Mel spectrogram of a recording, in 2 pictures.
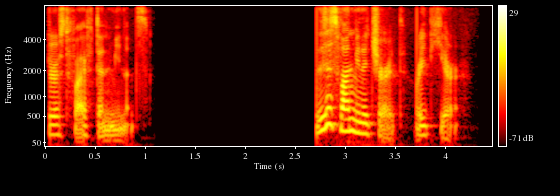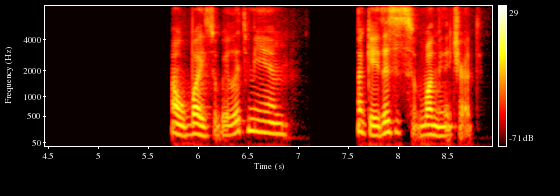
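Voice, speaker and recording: A woman's voice: on the low side, normal speed, vocal fry, long pauses, dark tone. A woman from Belarus with a Russian accent, casually commenting on a live trading stream, thinking aloud and answering chat. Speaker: day-trading livestream host.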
